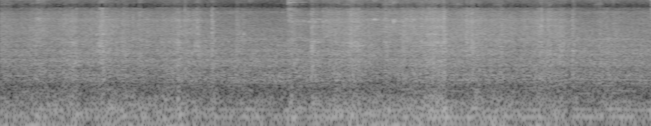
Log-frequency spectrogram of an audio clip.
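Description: A railway track tamper machine on Brightline construction near Melbourne works at a distance, producing a constant heavy mechanical rumble and hiss as it lifts rails and tamps ballast, with no voices.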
